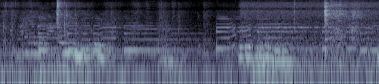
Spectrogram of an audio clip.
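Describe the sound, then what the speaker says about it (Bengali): Fish curry with spices fries in a home kitchen pan while being stirred, giving a soft sizzle beneath a woman's chatter, with two sharp metallic clinks of a utensil striking the pan. "এখন আমি মাছ রান্না করতেছি, মাছের ঝোলটা রান্না করবো।"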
